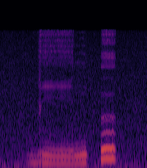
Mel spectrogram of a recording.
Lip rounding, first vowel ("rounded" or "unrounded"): unrounded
